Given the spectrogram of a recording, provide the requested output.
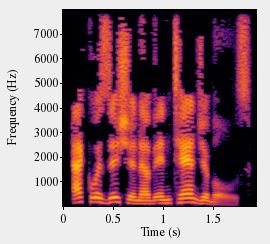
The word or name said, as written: ACQUISITION OF INTANGIBLES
